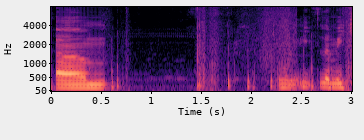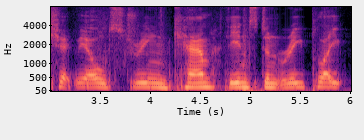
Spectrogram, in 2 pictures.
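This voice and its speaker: A man's voice: fairly high pitch, level tone, slow, darkish tone, slight background noise. A twenty-year-old man hosting a casual gaming livestream through headset audio, upbeat and jokey as he reads out chat. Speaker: streamer.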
